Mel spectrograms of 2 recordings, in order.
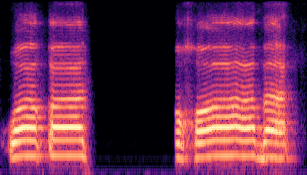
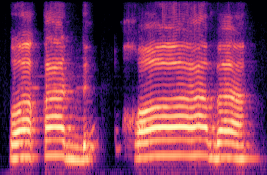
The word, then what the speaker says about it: وقد خاب: কলকলা কিভাবে করে? ওয়াকাদ ওয়াকাদ খাবা। আর যদি এটাকে কলকলা না করেন তাহলে কিভাবে হবে? ওয়াকাদ খাবা। তাহলে সঠিক উচ্চারণ কিন্তু ওয়াকাদ খাবা মান যাই হোক, আমরা 1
